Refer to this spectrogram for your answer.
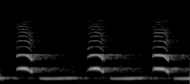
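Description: A siamang gives loud, harsh, rising-and-falling barks about every two-thirds of a second over a steady low hum.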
